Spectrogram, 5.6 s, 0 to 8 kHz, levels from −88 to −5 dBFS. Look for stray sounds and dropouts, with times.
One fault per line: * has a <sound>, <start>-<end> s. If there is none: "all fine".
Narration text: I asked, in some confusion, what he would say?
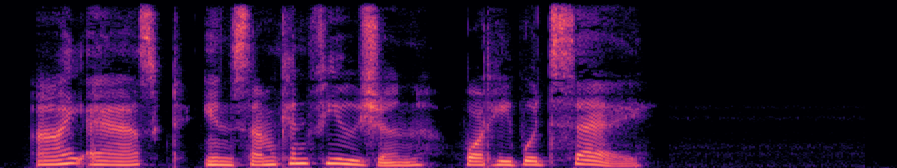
all fine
